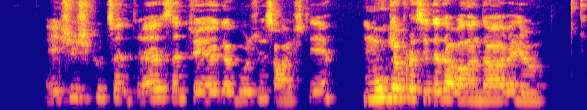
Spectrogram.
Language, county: Lithuanian, Vilnius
